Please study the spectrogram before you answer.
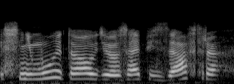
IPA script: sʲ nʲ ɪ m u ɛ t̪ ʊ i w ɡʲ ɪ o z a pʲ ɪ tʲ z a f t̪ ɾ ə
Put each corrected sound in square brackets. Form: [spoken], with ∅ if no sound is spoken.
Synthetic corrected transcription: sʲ nʲ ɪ m u ɛ t̪ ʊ [a] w [dʲ] ɪ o z a pʲ ɪ [sʲ] z a f t̪ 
